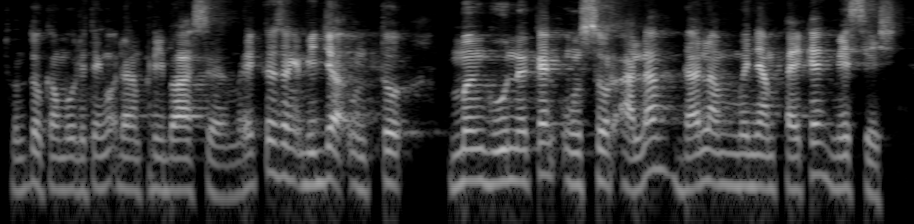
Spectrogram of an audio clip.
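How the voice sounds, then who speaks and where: A man with a Malaysian Malay accent teaching a lesson on poetry, spelling out rhymes slowly and reciting verses. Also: mid-range voice, fairly even intonation, in a large hall. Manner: slow, spells out letters and rhymes, recites verse with rising and falling intonation. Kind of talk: recorded classroom lesson on poetry.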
